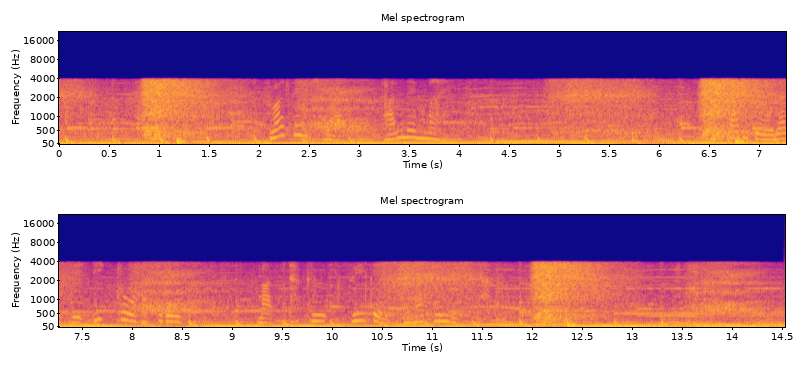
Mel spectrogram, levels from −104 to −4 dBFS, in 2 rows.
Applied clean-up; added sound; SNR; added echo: none; Breathing; 2 dB; none.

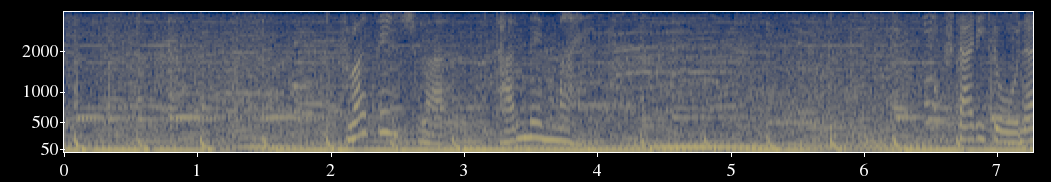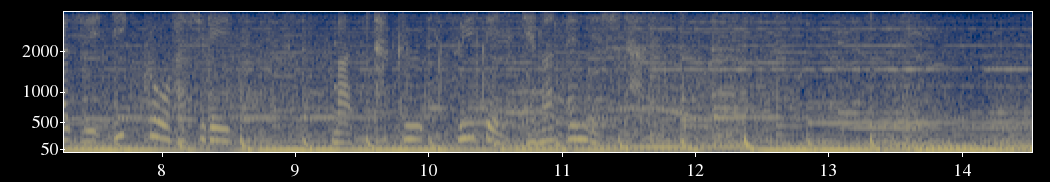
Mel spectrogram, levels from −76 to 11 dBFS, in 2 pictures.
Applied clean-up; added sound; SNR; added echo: none; none; none; none.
